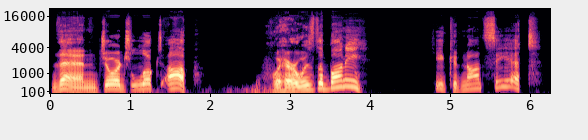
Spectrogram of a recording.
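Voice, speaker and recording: A man reading a story aloud to young children in a playful, expressive way, with dramatic emphasis and drawn-out words. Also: high voice, dry recording, clean studio sound.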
